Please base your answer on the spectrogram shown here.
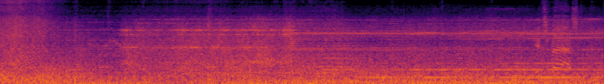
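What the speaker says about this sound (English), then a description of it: "Control, unidentified aircraft detected." A fast high-altitude unidentified aircraft in the Metal Gear Solid Delta: Snake Eater game makes a steady, loud, continuous engine roar with a sustained whining tone throughout.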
